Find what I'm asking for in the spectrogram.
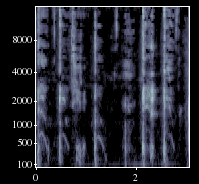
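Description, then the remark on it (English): A loud fit of coughing: about half a dozen harsh, rasping coughs in quick irregular bursts, with a throaty, voiced edge and brief pauses between them. “No, it won't take care of that at all, because it's a loud cough, and I'm dying while I'm performing it.”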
